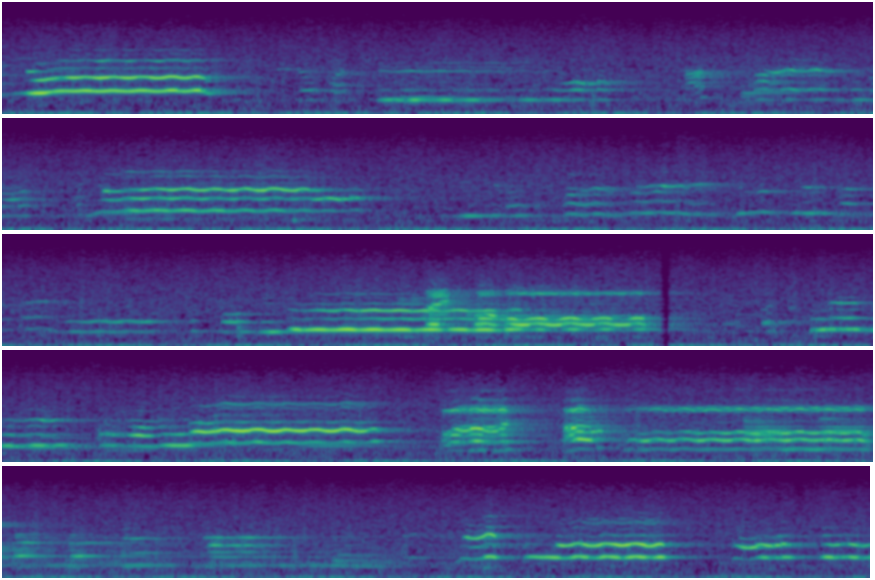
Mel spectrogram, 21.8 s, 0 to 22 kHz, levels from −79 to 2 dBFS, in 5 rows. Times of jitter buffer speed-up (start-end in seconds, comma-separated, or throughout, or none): 16.39-18.01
